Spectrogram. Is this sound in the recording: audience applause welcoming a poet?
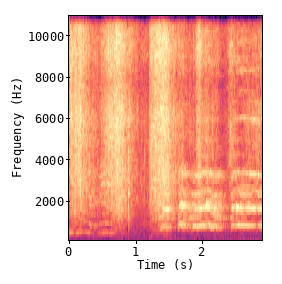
no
